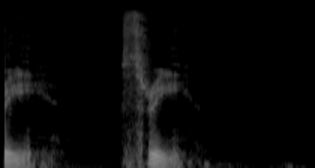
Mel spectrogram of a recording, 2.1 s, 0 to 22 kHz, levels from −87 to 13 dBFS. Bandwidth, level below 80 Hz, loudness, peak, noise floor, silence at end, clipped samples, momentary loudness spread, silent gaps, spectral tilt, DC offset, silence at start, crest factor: 16 kHz; -64 dBFS; -43 LUFS; -24 dBFS; -81 dBFS; 0.7 s; under 0.1%; 14 LU; none; -5.5 dB/octave; under 0.1%; 0.05 s; 20 dB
